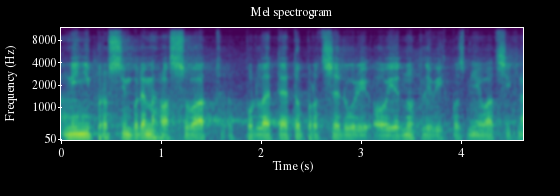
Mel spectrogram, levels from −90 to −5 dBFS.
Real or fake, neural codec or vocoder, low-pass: fake; vocoder, 44.1 kHz, 128 mel bands, Pupu-Vocoder; 10.8 kHz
